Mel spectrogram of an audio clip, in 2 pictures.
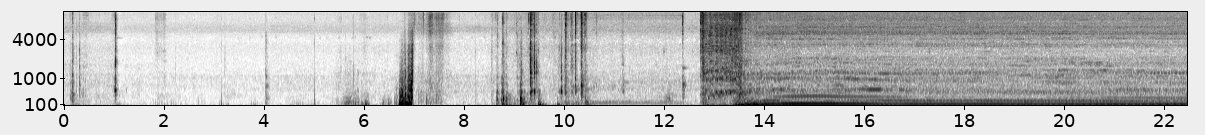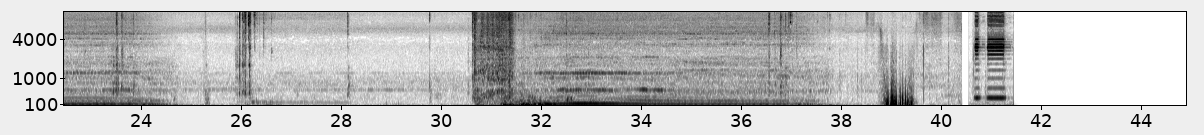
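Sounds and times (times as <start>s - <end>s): starter motor cranking engine: 12.8s - 14.0s, 30.6s - 32.7s.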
